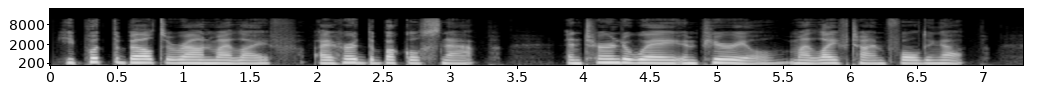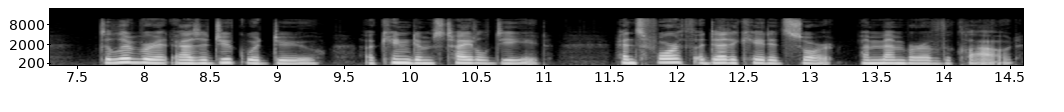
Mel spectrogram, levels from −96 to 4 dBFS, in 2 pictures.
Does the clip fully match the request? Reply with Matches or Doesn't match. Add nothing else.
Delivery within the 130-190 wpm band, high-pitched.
Matches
